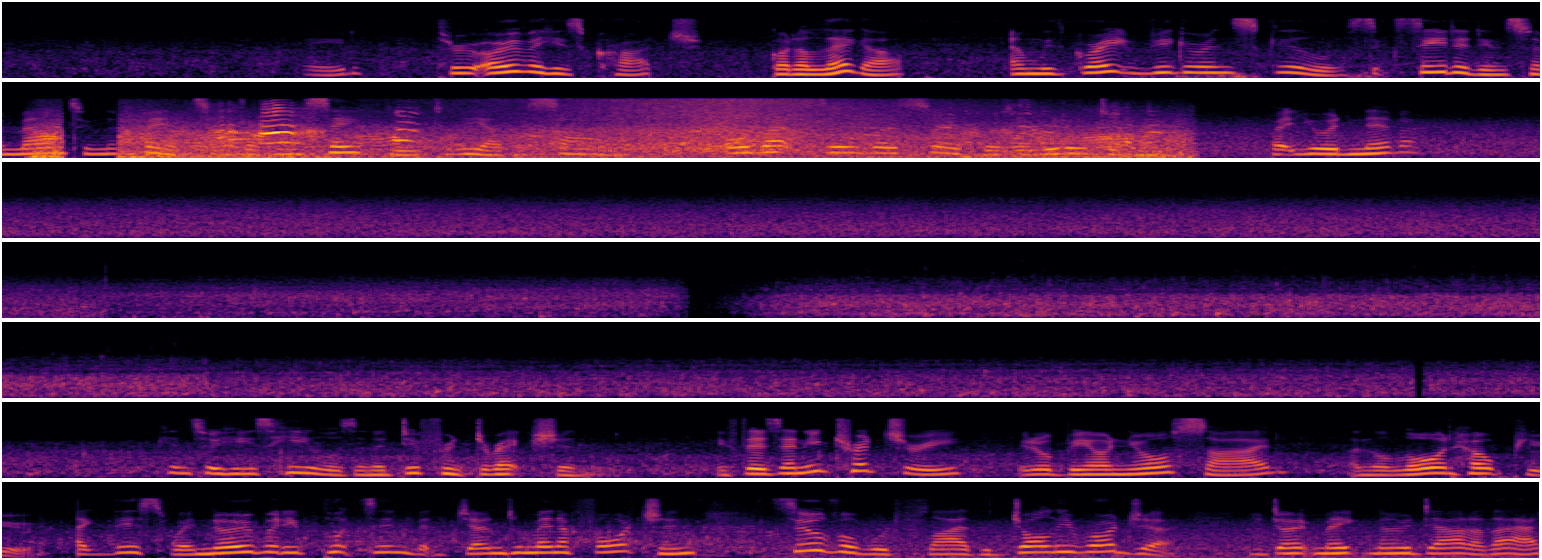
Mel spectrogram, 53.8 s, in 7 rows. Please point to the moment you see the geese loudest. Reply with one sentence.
The volume of the geese peaks at 9 seconds.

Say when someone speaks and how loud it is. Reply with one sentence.
You can hear the talking from 1.5 to 14.8 s, at a steady volume; and from 39.2 to 53.7 s, at a steady volume.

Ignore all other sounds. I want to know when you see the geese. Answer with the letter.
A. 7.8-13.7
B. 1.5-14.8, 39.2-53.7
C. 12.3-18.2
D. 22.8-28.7
A.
